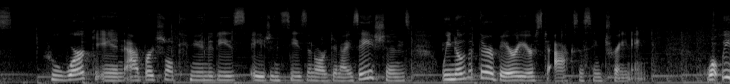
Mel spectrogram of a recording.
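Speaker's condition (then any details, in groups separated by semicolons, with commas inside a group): No condition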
